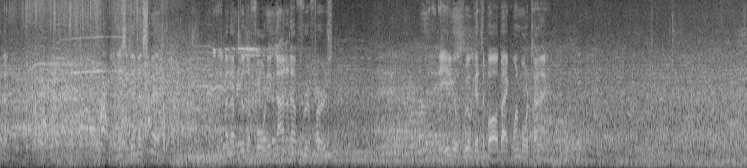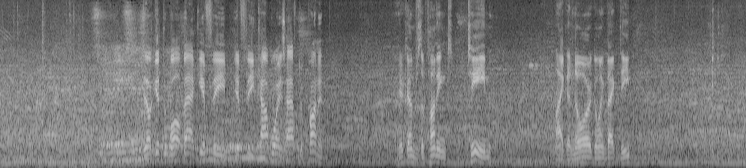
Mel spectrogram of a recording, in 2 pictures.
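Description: A large stadium crowd roars and murmurs outdoors.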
